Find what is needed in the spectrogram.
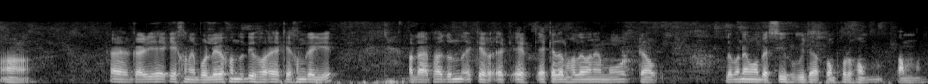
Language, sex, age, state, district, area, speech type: Assamese, male, 30-45, Assam, Jorhat, urban, spontaneous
